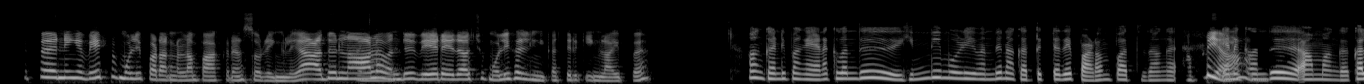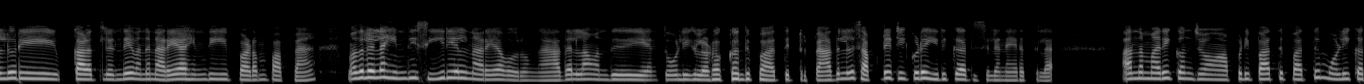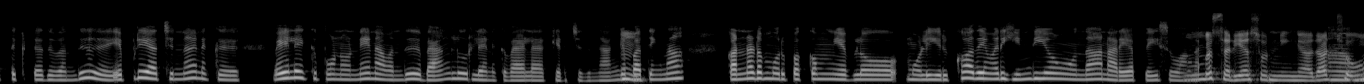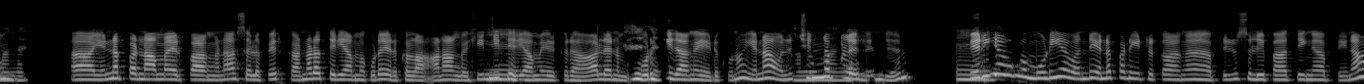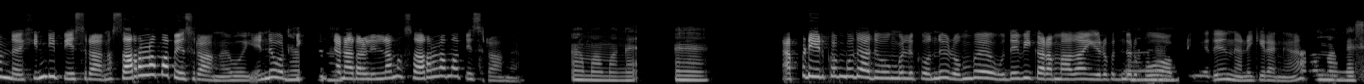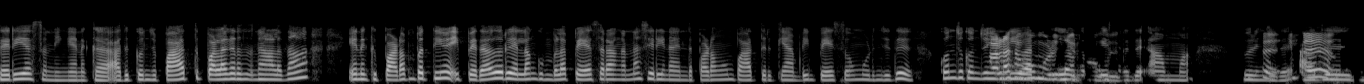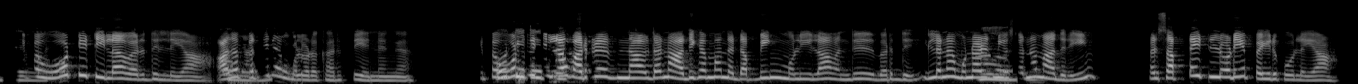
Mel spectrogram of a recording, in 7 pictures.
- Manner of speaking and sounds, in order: in English: "சப்டைட்டில்"; other background noise; chuckle; in English: "OTTலா"; in English: "டப்பிங்"; in English: "சப்டைட்டிலோடையே"
- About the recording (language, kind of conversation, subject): Tamil, podcast, சப்டைட்டில்கள் அல்லது டப்பிங் காரணமாக நீங்கள் வேறு மொழிப் படங்களை கண்டுபிடித்து ரசித்திருந்தீர்களா?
